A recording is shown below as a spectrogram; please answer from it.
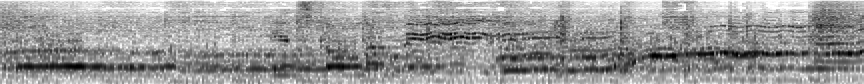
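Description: Live R&B band playing with a woman singing wordless held notes with vibrato over it, her line sliding upward about two and a half seconds in.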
